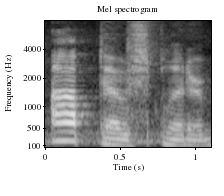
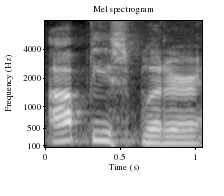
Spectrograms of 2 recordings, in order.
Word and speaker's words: opto splitter: Now, they're pronounced optosplitter, but I call it optsplitter. It's not an error. It's just the way that I talk. And you'll probably hear me call it opisplitter.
